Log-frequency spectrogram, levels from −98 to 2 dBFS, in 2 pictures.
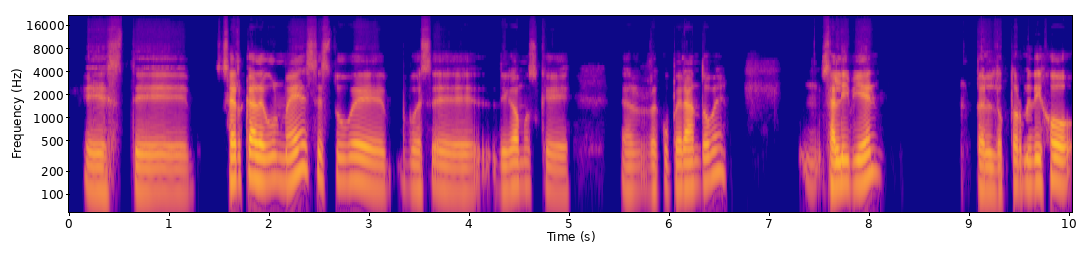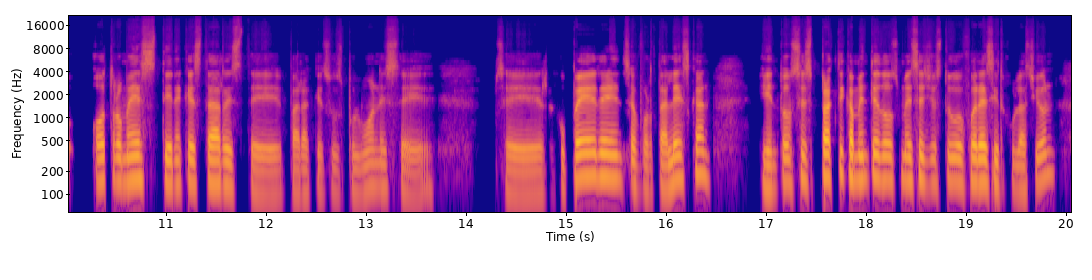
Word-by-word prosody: Este, 110 Hz, -2 st, -3 dB, 0.2 s
cerca 155 Hz, +2 st, +6 dB
de 155 Hz, -, +9 dB
1 155 Hz, +1 st, -2 dB
mes 180 Hz, +7 st, +2 dB
estuve, 150 Hz, -4 st, 0 dB, 0.2 s
pues, 125 Hz, -1 st, -6 dB
eh, 110 Hz, -2 st, -3 dB
digamos 130 Hz, +2 st, -2 dB
que, 110 Hz, -3 st, -5 dB, 0.6 s
eh, 115 Hz, -, -6 dB, 0.2 s
recuperándome, 135 Hz, -, 0 dB, 0.7 s
mm, -, -, -17 dB
salí 135 Hz, +2 st, +5 dB
bien, 165 Hz, +7 st, +3 dB, 0.9 s
pero 120 Hz, -1 st, +1 dB
el 115 Hz, -, -1 dB
doctor 130 Hz, +4 st, -3 dB
me 135 Hz, -, -2 dB
dijo: 150 Hz, -1 st, +4 dB
"Otro 150 Hz, 0 st, 0 dB
mes 155 Hz, +1 st, +1 dB
tiene 140 Hz, -1 st, 0 dB
que 145 Hz, -, 0 dB
estar, 140 Hz, 0 st, +2 dB
este, 100 Hz, -5 st, -4 dB
para 105 Hz, -1 st, -6 dB
que 110 Hz, -, -12 dB
sus 105 Hz, -1 st, -14 dB
pulmones 125 Hz, +4 st, -8 dB
se 95 Hz, +1 st, -8 dB, 0.6 s
se 100 Hz, -1 st, -4 dB
recuperen, 170 Hz, 0 st, +3 dB
se 140 Hz, -2 st, -3 dB
fortalezcan". 150 Hz, -, -1 dB, 0.5 s
Y 125 Hz, -, -1 dB
entonces, 145 Hz, +5 st, -2 dB
prácticamente 165 Hz, -2 st, +3 dB
2 155 Hz, 0 st, -1 dB
meses 155 Hz, -1 st, -1 dB
yo 145 Hz, -, -7 dB
estuve 145 Hz, +1 st, -2 dB
fuera 145 Hz, +2 st, +5 dB
de -, -, +6 dB
circulación, 135 Hz, +6 st, -5 dB
140 Hz, 135 wpm, -24 LUFS, 115-155 Hz, 0.9 s, de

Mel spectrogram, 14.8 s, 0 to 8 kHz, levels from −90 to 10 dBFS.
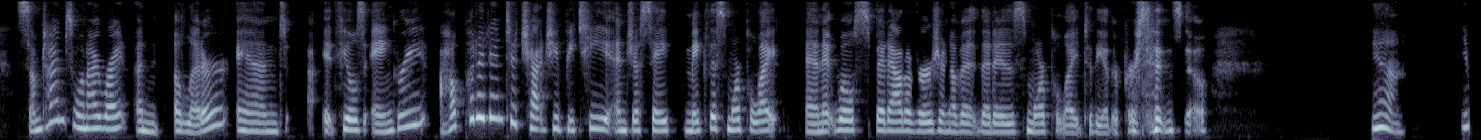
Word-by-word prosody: sometimes 350 Hz, -, -1 dB
when 265 Hz, -3 st, +4 dB
I 250 Hz, +1 st, +2 dB
write 255 Hz, +1 st, +1 dB
an 195 Hz, -3 st, 0 dB
a 205 Hz, -, +2 dB
letter 210 Hz, -, 0 dB
and, 190 Hz, -3 st, -2 dB, 0.2 s
uh, -, -, -14 dB
it -, -, -3 dB
feels 220 Hz, -4 st, +4 dB
angry, 265 Hz, -, 0 dB
I'll -, -, 0 dB
put 455 Hz, +1 st, +2 dB
it 485 Hz, 0 st, +9 dB, 0.2 s
into 370 Hz, -, +3 dB
ChatGPT 235 Hz, -2 st, -1 dB
and 205 Hz, 0 st, +1 dB
just 205 Hz, 0 st, -2 dB
say, 205 Hz, 0 st, +1 dB
"Make 200 Hz, 0 st, -1 dB
this 245 Hz, -1 st, +3 dB
more 225 Hz, -1 st, +2 dB
polite." 205 Hz, -2 st, -1 dB, 0.3 s
And 180 Hz, 0 st, -1 dB
it 190 Hz, -, -2 dB
will 215 Hz, -1 st, +4 dB
spit 210 Hz, 0 st, 0 dB
out 200 Hz, 0 st, +2 dB
a -, -, +1 dB
version 190 Hz, 0 st, 0 dB
of 180 Hz, 0 st, -4 dB
it 180 Hz, 0 st, -3 dB
that 180 Hz, -2 st, -2 dB
is 175 Hz, +2 st, -2 dB
more 180 Hz, -2 st, 0 dB
polite 165 Hz, -3 st, -6 dB
to 175 Hz, -, -7 dB
the 165 Hz, -2 st, -4 dB
other 155 Hz, -, -7 dB
person, 205 Hz, +2 st, +2 dB
so 200 Hz, 0 st, -5 dB, 1.6 s
Yeah. 255 Hz, -7 st, +4 dB, 0.6 s
Y 280 Hz, -, -2 dB
210 Hz, 180 wpm, -22 LUFS, 190-245 Hz, 1.6 s, it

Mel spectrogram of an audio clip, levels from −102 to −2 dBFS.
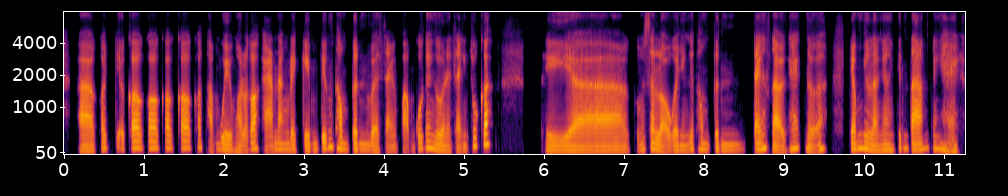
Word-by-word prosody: à, 100 Hz, -1 st, +3 dB
có 140 Hz, -, -1 dB
ch 140 Hz, -, -11 dB
có 145 Hz, 0 st, +5 dB
có 145 Hz, +1 st, +3 dB
có 145 Hz, +1 st, 0 dB
có -, -, +3 dB
có 150 Hz, -, -6 dB
thẩm -, -, -4 dB
quyền 115 Hz, -4 st, +1 dB
hoặc 100 Hz, 0 st, -3 dB
là 95 Hz, -, -2 dB
có 135 Hz, -, +6 dB
khả -, -, +1 dB
năng 120 Hz, -1 st, -2 dB
để 105 Hz, -, -1 dB
kiểm 105 Hz, +3 st, -2 dB
chứng 135 Hz, +7 st, +1 dB
thông 130 Hz, -6 st, 0 dB
tin 115 Hz, -2 st, 0 dB
về 95 Hz, -3 st, +1 dB
sản 90 Hz, 0 st, -5 dB
phẩm -, -, -1 dB
của 135 Hz, -, -1 dB
cái 145 Hz, +1 st, -1 dB
người 110 Hz, -6 st, +1 dB
này 90 Hz, -, -4 dB
sản 95 Hz, +2 st, -3 dB
xuất 180 Hz, -, -2 dB
á, 215 Hz, -, +7 dB, 0.7 s
thì, 100 Hz, -2 st, 0 dB
à, 90 Hz, -1 st, +3 dB
cũng 115 Hz, +3 st, -7 dB
sẽ 130 Hz, +1 st, 0 dB
lộ 110 Hz, -4 st, +2 dB
ra 100 Hz, -, +2 dB
những 100 Hz, 0 st, -5 dB
cái 125 Hz, -, -3 dB
thông 120 Hz, -1 st, -5 dB
tin 110 Hz, -1 st, -4 dB
đáng 120 Hz, +1 st, +5 dB
sợ -, -, +4 dB
khác 135 Hz, +3 st, -1 dB
nữa 130 Hz, -1 st, -1 dB, 0.3 s
giống 125 Hz, +3 st, +2 dB
như 135 Hz, -, +2 dB
là 105 Hz, -4 st, +1 dB
Ngân 110 Hz, +1 st, -3 dB
98 125 Hz, +1 st, +1 dB
chẳng 130 Hz, -2 st, -4 dB
hạn. 100 Hz, -6 st, -2 dB
115 Hz, 270 wpm, -27 LUFS, 100-130 Hz, 0.7 s, á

